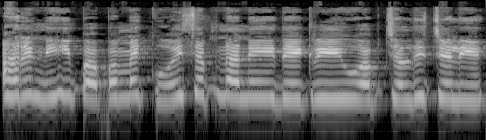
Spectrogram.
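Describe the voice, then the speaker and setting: A woman's voice: extremely high pitch, level tone, moderate pace. A woman voicing a frightened little girl who keeps pleading urgently in a children's cartoon. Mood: scared pleading. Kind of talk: cartoon voice acting.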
